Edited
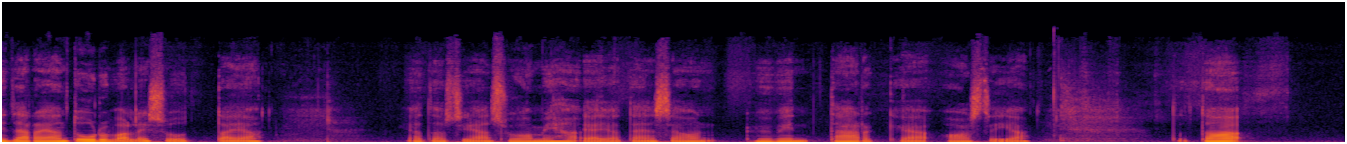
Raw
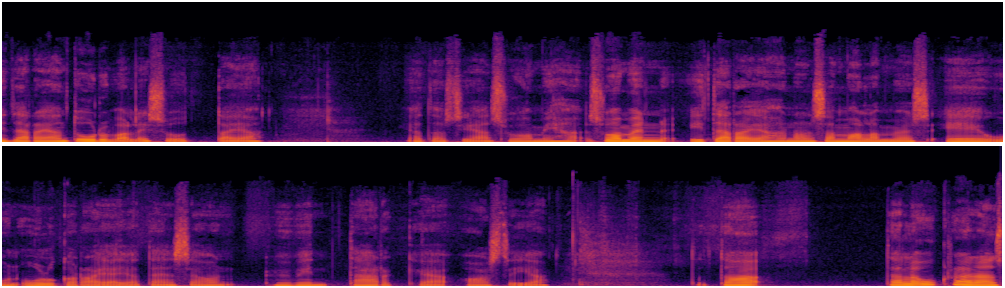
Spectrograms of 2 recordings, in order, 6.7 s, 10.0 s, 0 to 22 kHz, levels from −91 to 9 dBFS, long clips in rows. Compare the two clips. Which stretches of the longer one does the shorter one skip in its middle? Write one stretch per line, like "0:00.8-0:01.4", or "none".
0:02.9-0:05.5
